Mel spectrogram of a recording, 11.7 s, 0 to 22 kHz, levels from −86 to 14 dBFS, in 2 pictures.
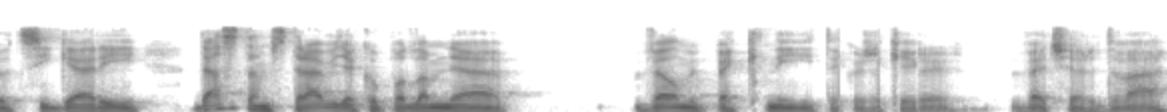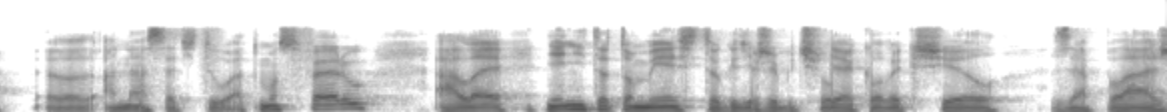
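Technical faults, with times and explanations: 4.2–4.6 s and 9.6–10.2 s, chunks out of order: a 200 ms chunk plays one chunk late at 4.2 s and two chunks late at 9.6 s, so the sound jumps and jumbles at each event's three hard joins. The waveform shows abrupt steps, and the spectrogram shows thin vertical broadband lines where the formant tracks break and restart.
6.52–6.55 s, concealed Bluetooth headset packet loss: about 22.5 ms of audio went missing, which fits three lost frames. The receiver filled the gap by repeating a stretch of the preceding waveform, giving a brief buzzy blip at full level. The spectrogram shows evenly spaced, flat harmonic stripes and a slight smear where real audio resumes.
6.82–6.97 s, wireless microphone noise hit: the FM radio link faded for about 150 ms, and receiver noise rose over the sound as a short swish of static. The spectrogram shows a broadband haze filling the gaps between harmonics, and the waveform shows a fuzzy noise floor across that span.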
